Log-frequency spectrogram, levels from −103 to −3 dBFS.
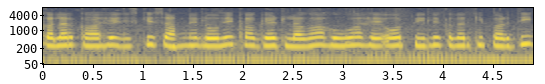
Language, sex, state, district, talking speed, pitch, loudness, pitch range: Hindi, female, Uttar Pradesh, Etah, 205 wpm, 260 Hz, -14 LUFS, 250-270 Hz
